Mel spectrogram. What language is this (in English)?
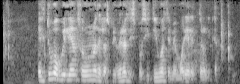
Spanish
